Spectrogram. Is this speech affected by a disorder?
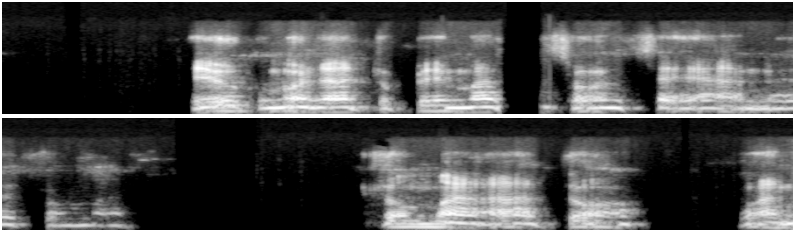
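Yes: amyotrophic lateral sclerosis; six years since onset, tried wheelchair; still speaks.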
